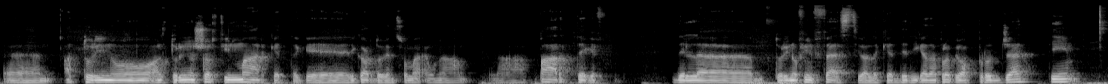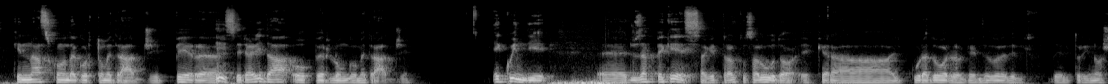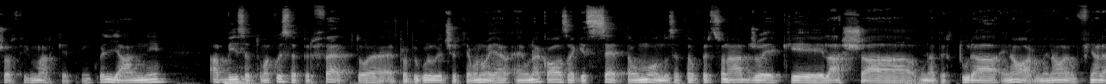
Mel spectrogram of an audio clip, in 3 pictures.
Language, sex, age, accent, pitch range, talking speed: Italian, male, 30-49, native, 90-105 Hz, 165 wpm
